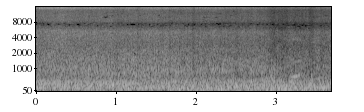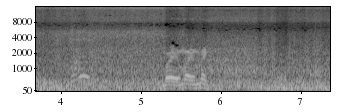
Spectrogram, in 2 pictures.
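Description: Waves crash and surge loudly over rocks.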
